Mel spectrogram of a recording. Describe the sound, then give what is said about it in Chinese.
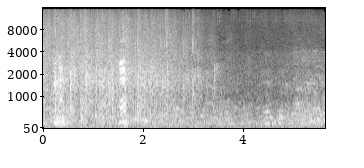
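Audience applause at a stage comedy show: a crowd claps steadily for about three seconds, then the clapping fades, with voices talking over it and continuing afterward. “各位鼓鼓掌，让咱来了易中天怎么样？”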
